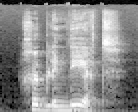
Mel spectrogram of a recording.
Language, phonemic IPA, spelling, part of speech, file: Dutch, /ɣəblɪnˈdert/, geblindeerd, verb / adjective, Nl-geblindeerd.ogg
- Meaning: shielded, armoured (Commonwealth); armored (US)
